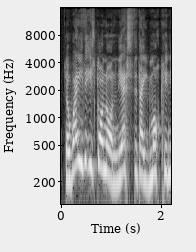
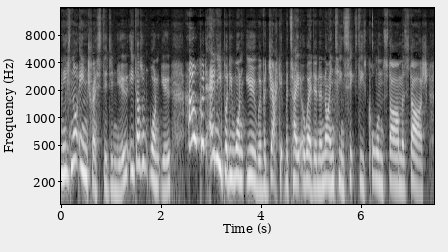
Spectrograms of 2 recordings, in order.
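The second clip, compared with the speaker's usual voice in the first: usual speaking voice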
